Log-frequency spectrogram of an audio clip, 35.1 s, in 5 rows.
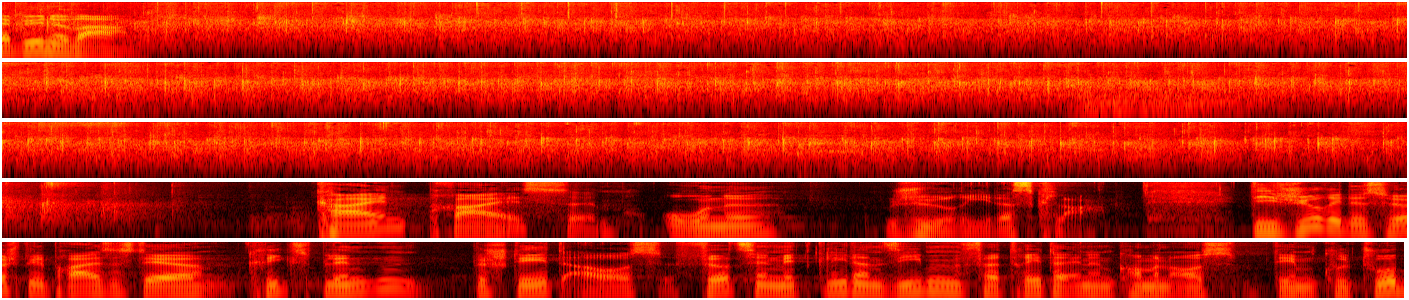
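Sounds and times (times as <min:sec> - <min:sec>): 
speech: 0:00.0 - 0:00.8, 0:22.7 - 0:26.6, 0:27.3 - 0:35.0
audience applause: 0:00.0 - 0:21.8.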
